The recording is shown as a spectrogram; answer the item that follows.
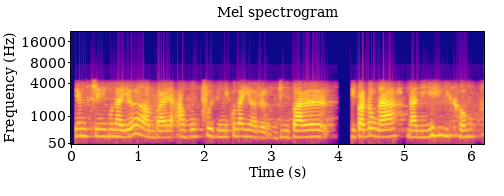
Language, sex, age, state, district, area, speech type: Bodo, female, 18-30, Assam, Chirang, rural, conversation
